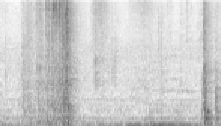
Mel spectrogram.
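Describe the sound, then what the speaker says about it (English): Tarot cards being shuffled by hand for a reading: a dense riffling burst near the start, then softer rustling and a second brief riffle near the end, close up and with no talk. "So let's do a good shuffle for her."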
